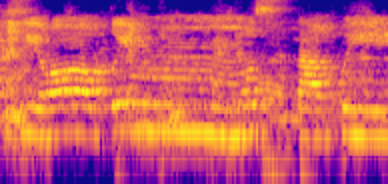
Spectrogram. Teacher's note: Jadi bukan sirotim, tidak. Kalau tim biasa berarti hurufnya ta, tapi di sini to. Jadi tebal.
